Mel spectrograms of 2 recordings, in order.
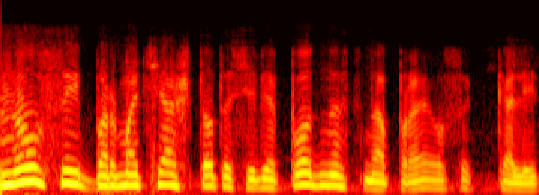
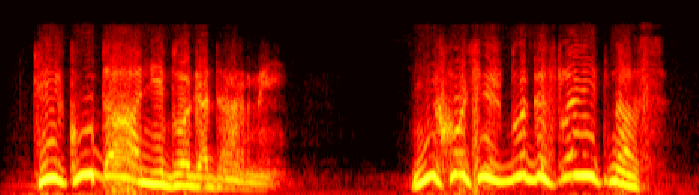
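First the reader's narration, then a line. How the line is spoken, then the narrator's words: Shouted. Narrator (Russian): крикнул Илларион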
